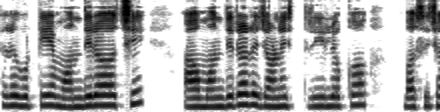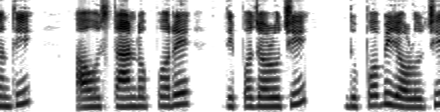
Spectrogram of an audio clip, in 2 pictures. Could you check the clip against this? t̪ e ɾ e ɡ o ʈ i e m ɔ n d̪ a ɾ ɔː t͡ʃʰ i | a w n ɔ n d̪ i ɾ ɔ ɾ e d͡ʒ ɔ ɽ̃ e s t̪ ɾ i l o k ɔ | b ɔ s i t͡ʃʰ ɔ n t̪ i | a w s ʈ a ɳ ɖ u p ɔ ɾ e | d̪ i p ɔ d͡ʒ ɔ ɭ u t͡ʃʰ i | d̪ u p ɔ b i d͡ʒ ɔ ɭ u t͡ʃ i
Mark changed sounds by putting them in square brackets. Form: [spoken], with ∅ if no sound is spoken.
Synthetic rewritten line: t̪ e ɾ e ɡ o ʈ i e m ɔ n d̪ [i] ɾ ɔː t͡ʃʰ i | a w [m] ɔ n d̪ i ɾ ɔ ɾ e d͡ʒ ɔ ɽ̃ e s t̪ ɾ i l o k ɔ | b ɔ s i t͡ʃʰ ɔ n t̪ i | a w s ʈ a ɳ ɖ u p ɔ ɾ e | d̪ i p ɔ d͡ʒ ɔ ɭ u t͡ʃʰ i | d̪ u p ɔ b i d͡ʒ ɔ ɭ u t͡ʃ i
